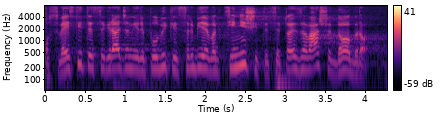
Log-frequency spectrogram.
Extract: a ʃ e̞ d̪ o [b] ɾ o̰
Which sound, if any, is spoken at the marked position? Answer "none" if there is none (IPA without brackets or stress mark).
b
